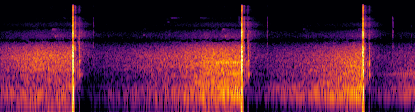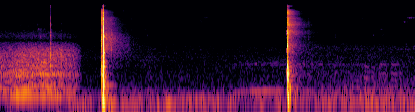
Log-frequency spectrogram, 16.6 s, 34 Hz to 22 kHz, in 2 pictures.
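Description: Hatsan Invader Auto .25-calibre pre-charged pneumatic semi-automatic air rifle firing five sharp single shots, spaced about three seconds apart.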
